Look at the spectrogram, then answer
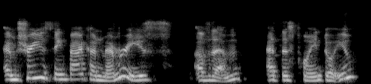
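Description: A woman's voice: medium pitch, animated, moderate pace, a bit bright, breathy edge, no room sound. Woman interviewer, supportive, kinda dull lo-fi sound. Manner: supportive, lots of short affirmations. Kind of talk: conversational interview.

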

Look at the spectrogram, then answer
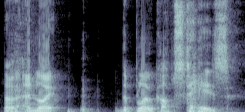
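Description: Here a podcast co-host with a cold talks slowly in a pushed, bright, nasal and stuffy voice. The chat is casual and conspiratorial, and he keeps swearing, mocking and breaking into high-pitched imitations.

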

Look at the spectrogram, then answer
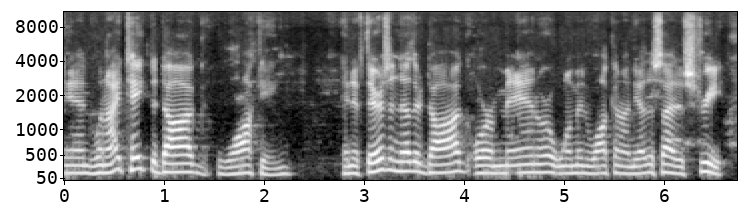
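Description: Earnest middle-aged man, higher voice. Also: a little fast, lo-fi sound. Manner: earnest, explains step by step; emphatic, often asks the listener "okay?". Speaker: marriage coach guest. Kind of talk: podcast interview.

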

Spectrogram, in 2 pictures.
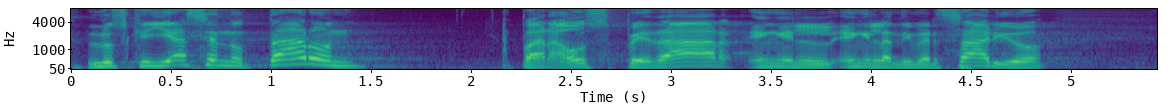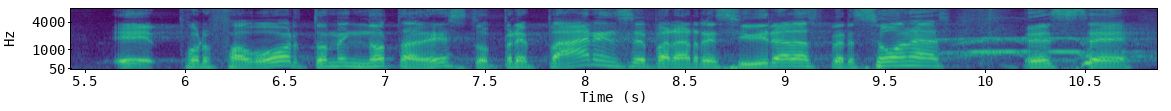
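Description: A man's voice: a little high, bright, forceful tone. A man in his forties from El Salvador, preaching a sermon as pastor, conversational, with rhetorical questions and repeated phrases. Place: church sanctuary. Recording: reverberant church hall.

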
